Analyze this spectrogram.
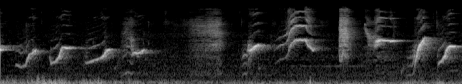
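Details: Samyong from NTB, West Nusa Tenggara, singing vigorously: a row of four similar dipping whistles, a breathy hiss, then loud high ringing notes that sweep down, repeated several times.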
